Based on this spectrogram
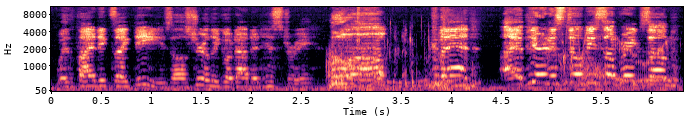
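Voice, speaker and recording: A woman voicing a small, dreamy, space-obsessed boy in a cartoon, distant under loud music. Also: a little high, moderate pace, heavy background noise, close to an everyday voice. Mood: solemn, dazed.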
